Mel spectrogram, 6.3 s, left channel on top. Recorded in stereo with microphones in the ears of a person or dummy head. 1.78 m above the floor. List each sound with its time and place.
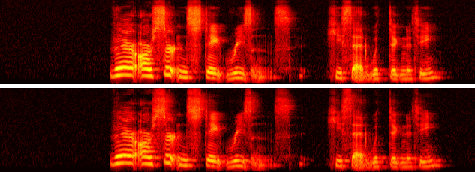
1.5 s a woman speaking: 25° left (ahead or behind), 0.7 m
